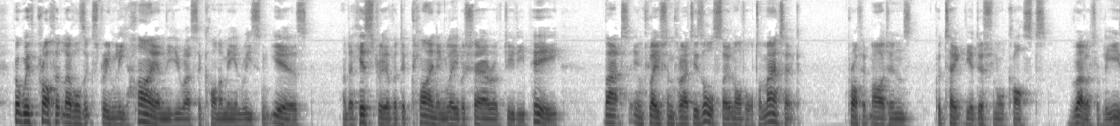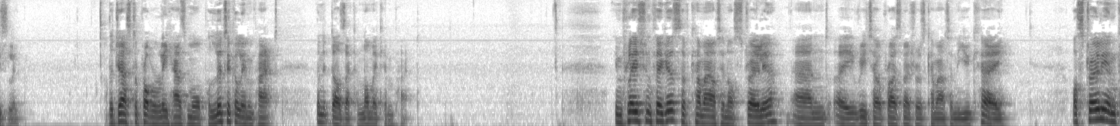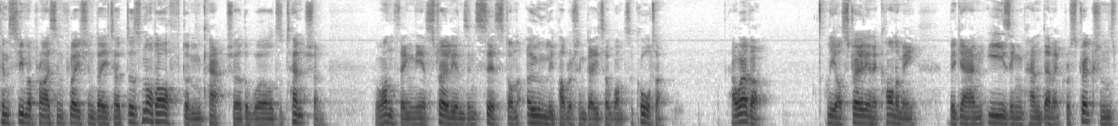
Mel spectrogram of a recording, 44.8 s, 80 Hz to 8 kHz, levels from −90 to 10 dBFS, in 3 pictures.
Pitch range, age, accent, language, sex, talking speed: 100-130 Hz, 40-59, British, English, male, 135 wpm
